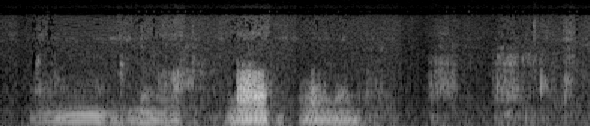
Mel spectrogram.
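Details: Indoor play between a Ridgeback and Boxers: a wavering, moaning growl, then a loud burst of snarling around the second second, followed by shorter grumbling growls and soft huffs.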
